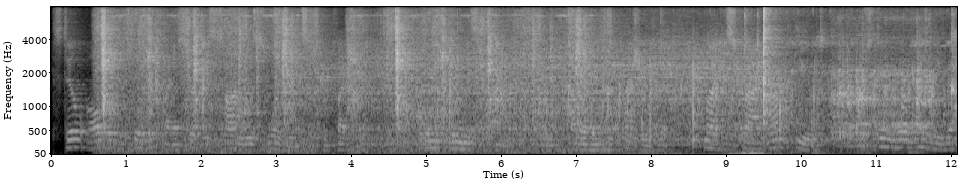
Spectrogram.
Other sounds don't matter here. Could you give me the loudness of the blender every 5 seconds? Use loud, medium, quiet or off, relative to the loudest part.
medium, medium, loud.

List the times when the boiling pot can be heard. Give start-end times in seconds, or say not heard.
4.5-12.0.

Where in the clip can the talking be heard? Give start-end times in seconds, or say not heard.
0.1-12.0.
